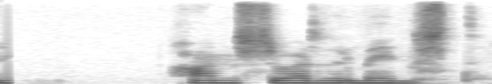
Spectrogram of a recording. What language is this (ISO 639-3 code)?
isl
